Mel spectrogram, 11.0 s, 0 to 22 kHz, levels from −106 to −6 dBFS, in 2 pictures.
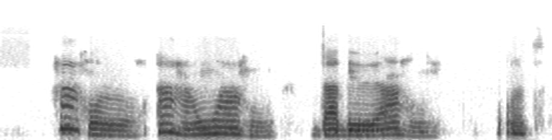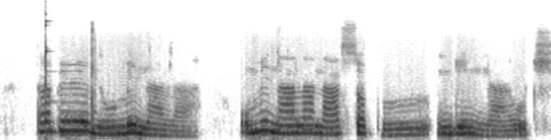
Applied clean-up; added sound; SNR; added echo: none; Tap / Glass; 12 dB; none.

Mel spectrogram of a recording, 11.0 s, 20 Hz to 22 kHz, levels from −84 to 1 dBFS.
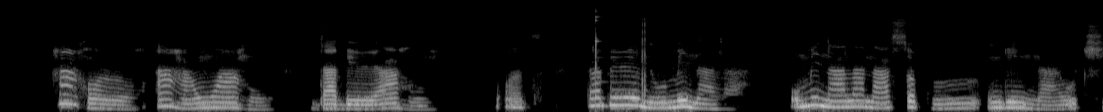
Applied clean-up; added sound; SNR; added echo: classical method Wiener filter.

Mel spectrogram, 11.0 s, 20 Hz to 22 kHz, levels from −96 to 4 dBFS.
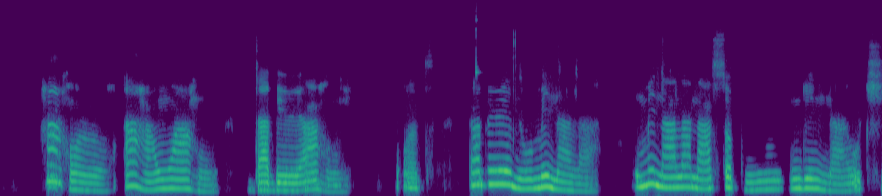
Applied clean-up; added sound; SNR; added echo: neural mask model Resemble Enhance denoiser.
